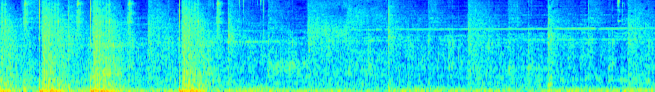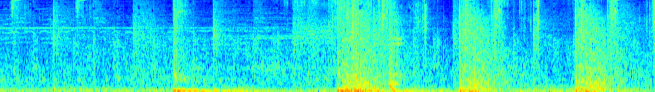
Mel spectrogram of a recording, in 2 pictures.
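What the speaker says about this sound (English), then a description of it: "Probably shouldn't be using the super shotgun at that kind of range." Super shotgun fire in DUSK: heavy, booming blasts go off in irregular bursts amid a steady din of combat noise, some shots landing close and loud.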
